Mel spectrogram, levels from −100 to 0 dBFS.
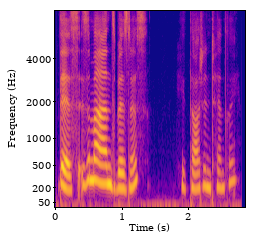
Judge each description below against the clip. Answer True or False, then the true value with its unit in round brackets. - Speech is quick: False (170 wpm)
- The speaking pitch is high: True (225 Hz)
